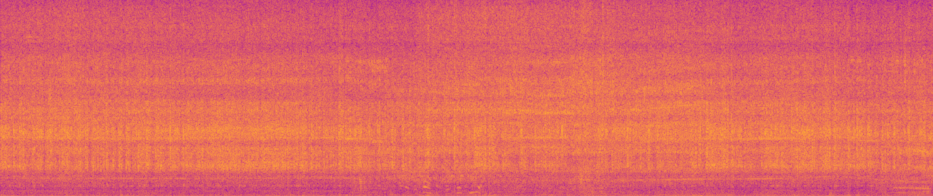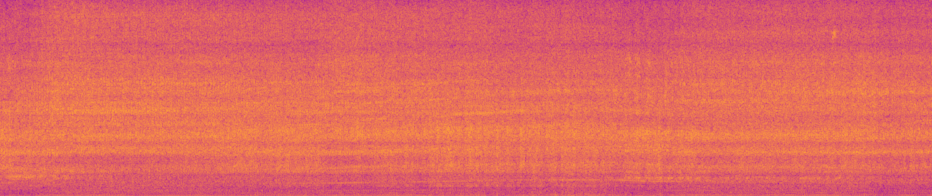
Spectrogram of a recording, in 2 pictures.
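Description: Wind buffets the microphone of an open kart at speed.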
